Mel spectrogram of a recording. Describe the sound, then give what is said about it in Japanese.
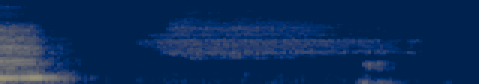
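During a meditation retreat session, a slow, soft breath is drawn in through the nose after a brief bit of voice, a faint airy hiss lasting over a second before fading into quiet. “ゆっくりともう一度鼻から呼吸をして”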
